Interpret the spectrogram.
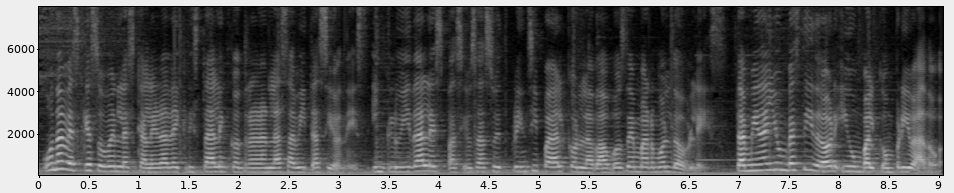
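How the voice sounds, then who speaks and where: Young female host, upbeat and chatty, slightly high voice, over music. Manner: upbeat, chatty, addressing viewers directly. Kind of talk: scripted celebrity video presentation. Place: studio with plain backdrop, voice over music.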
